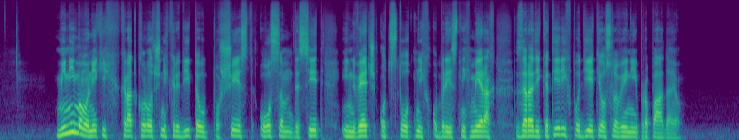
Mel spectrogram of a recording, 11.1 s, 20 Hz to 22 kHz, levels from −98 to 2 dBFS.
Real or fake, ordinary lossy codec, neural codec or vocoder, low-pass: fake; none; codec, 44.1 kHz, 7.8 kbps, DAC; none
